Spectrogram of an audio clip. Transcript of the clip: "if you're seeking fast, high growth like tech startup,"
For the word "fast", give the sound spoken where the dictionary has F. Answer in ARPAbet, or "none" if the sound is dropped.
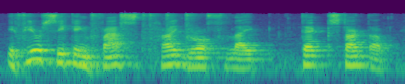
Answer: F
